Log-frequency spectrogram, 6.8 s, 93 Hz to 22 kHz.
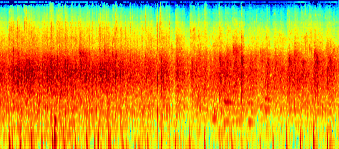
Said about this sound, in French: On peut applaudir et remercier nos 4 intervenants de cette table ronde.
